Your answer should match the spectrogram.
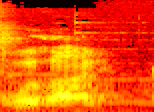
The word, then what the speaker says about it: Wuhan: I believe I'm saying that correctly. – Yes, Wuhan.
